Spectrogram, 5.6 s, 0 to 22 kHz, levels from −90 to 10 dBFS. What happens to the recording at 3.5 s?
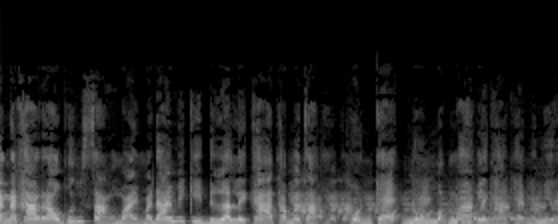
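At 3.5 s the speech is caught in feedback echo between two devices, running from 2.9 s to the end. A second device on the call replays the sound into a nearby microphone, so the speech returns roughly every 0.4 s, thinner and ringing, peaking about 9 dB below the direct speech.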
